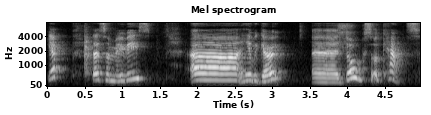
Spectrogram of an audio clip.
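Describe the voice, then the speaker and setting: A woman speaks in a high, raised, projected voice with very wide pitch swings. Her pace is very slow, broken by long, frequent pauses. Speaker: lifestyle youtuber. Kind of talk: casual chat. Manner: stuttering; hesitant, many fillers.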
